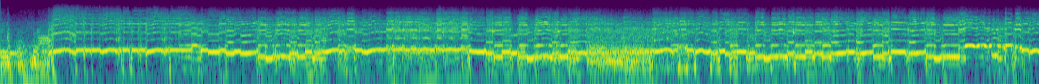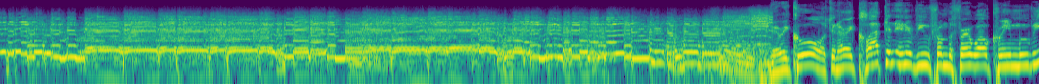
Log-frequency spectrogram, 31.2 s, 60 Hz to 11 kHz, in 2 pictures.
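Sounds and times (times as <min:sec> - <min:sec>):
loud heavily distorted electric guitar with sustained notes and bends: 0:00.0 - 0:31.1
speech: 0:28.0 - 0:31.1.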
